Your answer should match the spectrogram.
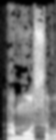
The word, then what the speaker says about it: Амосова: Подозреваю, что слушатель с именем Михаил пишет мне о том, что в имени известного кардиохирурга и, можно сказать, евангелиста здорового образа жизни Николая Амосова ударение ставится на второй слог.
